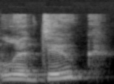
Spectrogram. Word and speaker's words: Leduc: Is it Leduc? Yes. Okay, great. I'm glad I pronounced your name properly.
